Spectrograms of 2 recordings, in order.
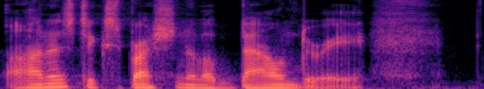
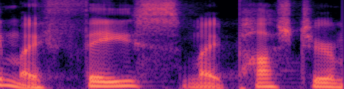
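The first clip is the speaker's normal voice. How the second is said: ordinary talk, nothing marked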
